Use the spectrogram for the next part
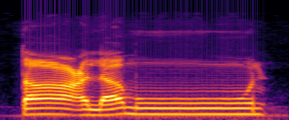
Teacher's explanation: کلا سوف، واو لین ہے، تعلمون، اسی طریقے سے عین کے اندر جو ہے توسط ہوگا، میم کو لمبا کریں گے، واو مدہ ہے اور جب رکیں گے تو مد عارض ہو جائے گی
